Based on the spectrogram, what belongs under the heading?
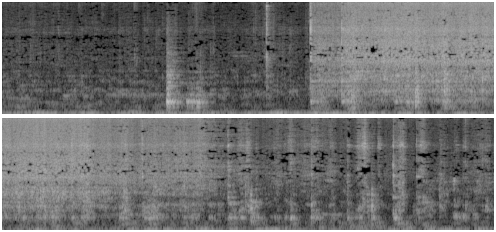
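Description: Spice paste frying in oil in a steel karahi, stirred with a spatula. A couple of spatula taps are heard, then a sudden loud sizzle about four and a half seconds in that eases off over several seconds. After it the spatula scrapes and clinks against the pan as the masala is fried down.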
